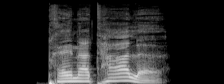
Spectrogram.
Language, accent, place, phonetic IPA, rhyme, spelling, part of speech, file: German, Germany, Berlin, [pʁɛnaˈtaːlə], -aːlə, pränatale, adjective, De-pränatale.ogg
- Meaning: inflection of pränatal: 1. strong/mixed nominative/accusative feminine singular 2. strong nominative/accusative plural 3. weak nominative all-gender singular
